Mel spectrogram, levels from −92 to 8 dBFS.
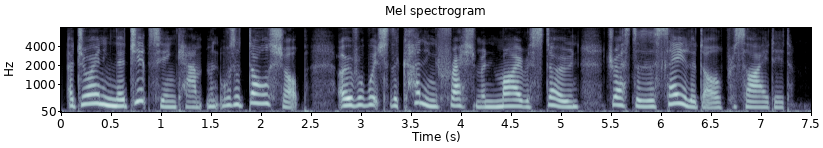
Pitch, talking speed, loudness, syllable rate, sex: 235 Hz, 170 wpm, -18 LUFS, 5.1 syllables/s, female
